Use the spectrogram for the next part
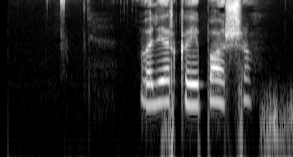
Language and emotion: Russian, neutral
